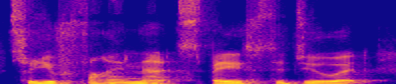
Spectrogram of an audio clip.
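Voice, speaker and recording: Her deep, darkish voice moves at a moderate pace as she talks as a guest author and writing expert on an interview program. She explains conversationally, like someone sharing practical tips, emphasizing her key words.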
